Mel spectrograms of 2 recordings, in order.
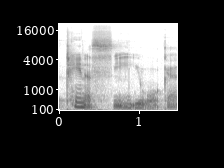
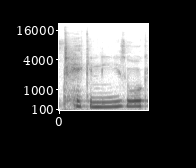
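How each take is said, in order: First: The first word has no k sound. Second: The first word has an added k sound. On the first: The speaker calls it right. "It's a Tennessee Walker" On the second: The speaker calls it wrong. "I said it wrong in the last the last time I said the name of the breed"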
